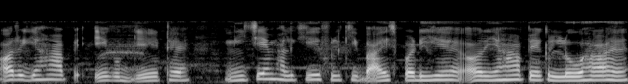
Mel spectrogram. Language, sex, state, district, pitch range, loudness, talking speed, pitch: Hindi, male, Bihar, Katihar, 190-210 Hz, -18 LUFS, 180 wpm, 200 Hz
